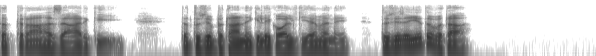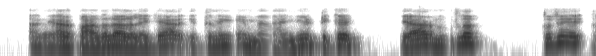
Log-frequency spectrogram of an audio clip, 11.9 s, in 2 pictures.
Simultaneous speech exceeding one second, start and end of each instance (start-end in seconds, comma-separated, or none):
none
